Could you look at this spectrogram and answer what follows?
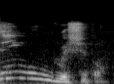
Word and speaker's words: indistinguishable: Indistinguishable. Indistinguishable. Third syllable.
